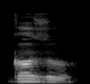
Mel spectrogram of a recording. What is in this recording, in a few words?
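"gozzle", Nigerian Pidgin, male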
